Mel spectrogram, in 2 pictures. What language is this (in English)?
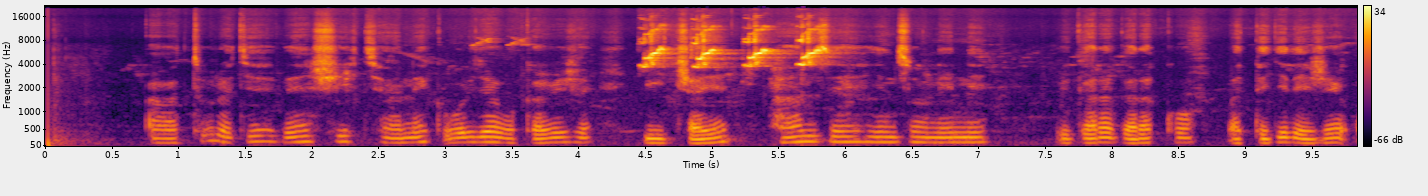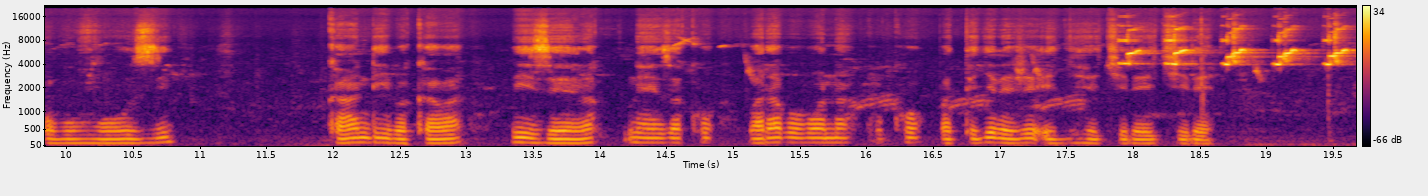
Kinyarwanda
